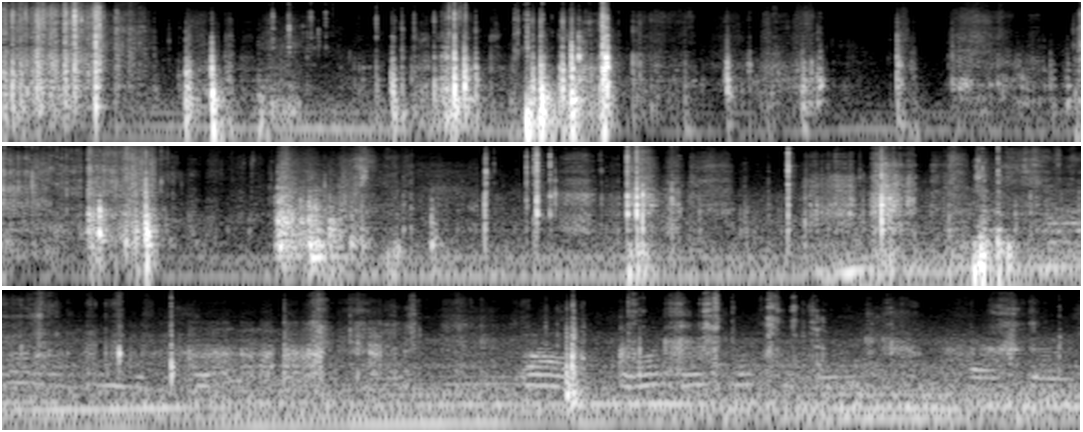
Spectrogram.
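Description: Hands unwrapping and cutting open a sealed cardboard trading-card box: crinkling shrink wrap, a knife blade scraping along the seal, and sharp cardboard clicks and scuffs, thickest in the first few seconds. A faint low hum comes in about ten seconds in.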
